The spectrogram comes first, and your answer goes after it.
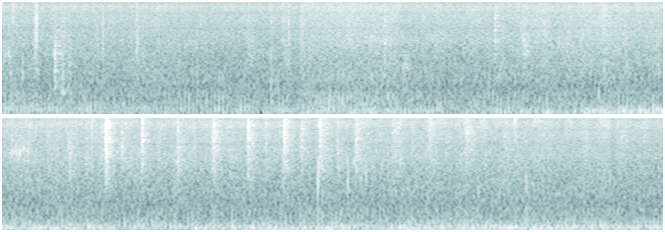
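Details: Domestic cat seeking affection indoors while the household's female Chihuahua is away, from a home with three cats: steady, deep, rumbling purr running throughout, slightly louder in the second half, with faint clicks and rustles.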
